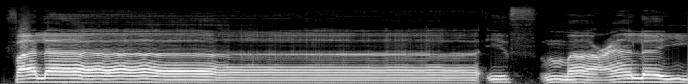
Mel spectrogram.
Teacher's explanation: Panjangnya itu 4 hingga 5 harokat. Nah, kira-kiranya 4 ketukan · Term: mad jaiz munfasil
